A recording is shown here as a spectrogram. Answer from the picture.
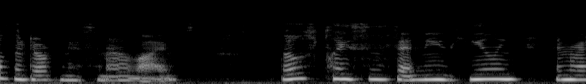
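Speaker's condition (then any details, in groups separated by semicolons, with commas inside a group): Brain injury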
